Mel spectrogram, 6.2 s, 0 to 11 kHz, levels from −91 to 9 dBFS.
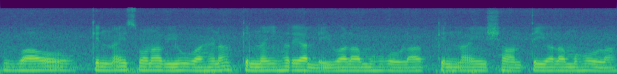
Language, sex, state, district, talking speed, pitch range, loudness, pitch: Punjabi, male, Punjab, Kapurthala, 185 wpm, 110-120 Hz, -16 LUFS, 115 Hz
